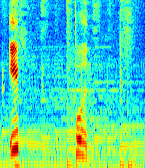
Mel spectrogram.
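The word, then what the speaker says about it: いっぷん: At pag binasa yan, itong dalawa ay magka-dugtong. Okay, kaya babasahin niya ng ip. Ip, and then the next syllable, pun. So, ang pagsyllable niyan ay ganito. Ip-pun. Ip-pun.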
